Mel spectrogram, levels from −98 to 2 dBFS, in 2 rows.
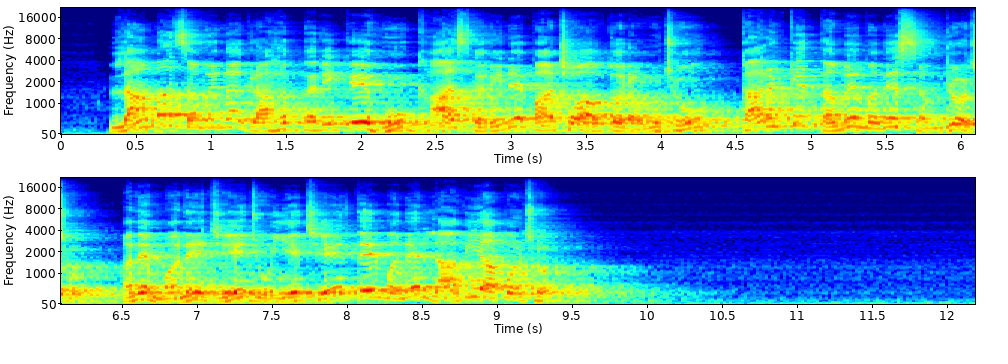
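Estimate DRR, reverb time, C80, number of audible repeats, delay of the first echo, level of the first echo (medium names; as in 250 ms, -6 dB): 2.5 dB, 1.6 s, 8.0 dB, no echo, no echo, no echo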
